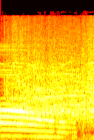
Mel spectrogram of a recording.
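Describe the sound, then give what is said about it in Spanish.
A crowd applauds and cheers loudly and steadily for about two seconds, a dense wash of clapping with a sustained tonal sound running underneath that fades toward the end. “El aplauso.”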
